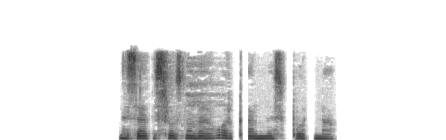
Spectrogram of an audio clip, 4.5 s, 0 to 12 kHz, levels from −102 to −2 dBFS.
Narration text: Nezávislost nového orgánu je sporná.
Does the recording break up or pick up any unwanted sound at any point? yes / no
yes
